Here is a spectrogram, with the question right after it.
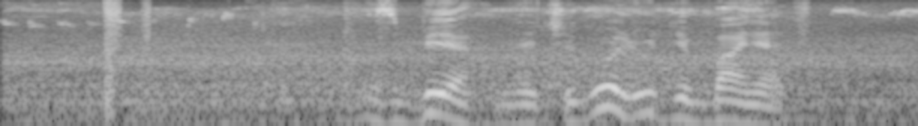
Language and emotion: Russian, neutral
